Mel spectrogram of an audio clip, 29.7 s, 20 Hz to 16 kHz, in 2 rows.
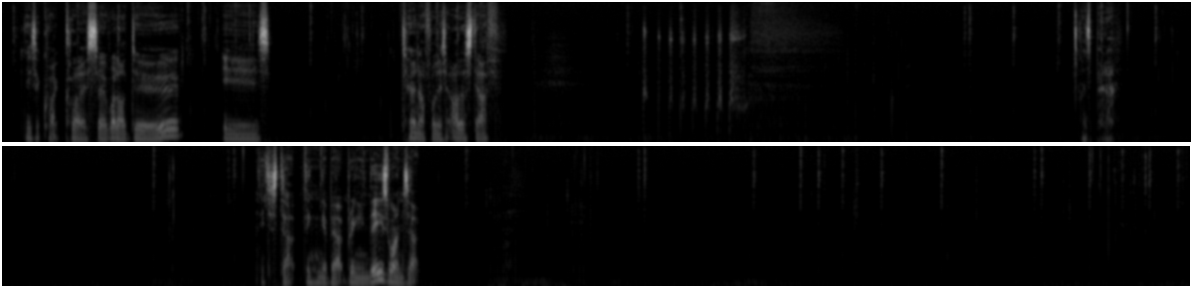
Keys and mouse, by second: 0.0 middle click, 1.3 middle click, 4.3 shift+middle click, 7.6 click, 11.9 click, 12.5 middle click, 14.2-16.6 middle drag, 17.5 click, 17.9 middle click, 19.2-20.5 middle drag, 21.9 2, 22.6 click, 24.1 middle click, 25.7 middle click, 28.3 middle click.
